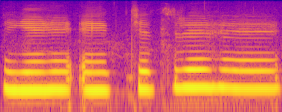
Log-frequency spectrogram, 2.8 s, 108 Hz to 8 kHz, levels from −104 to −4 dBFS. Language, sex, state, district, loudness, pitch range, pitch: Hindi, female, Madhya Pradesh, Bhopal, -12 LUFS, 250-270 Hz, 260 Hz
